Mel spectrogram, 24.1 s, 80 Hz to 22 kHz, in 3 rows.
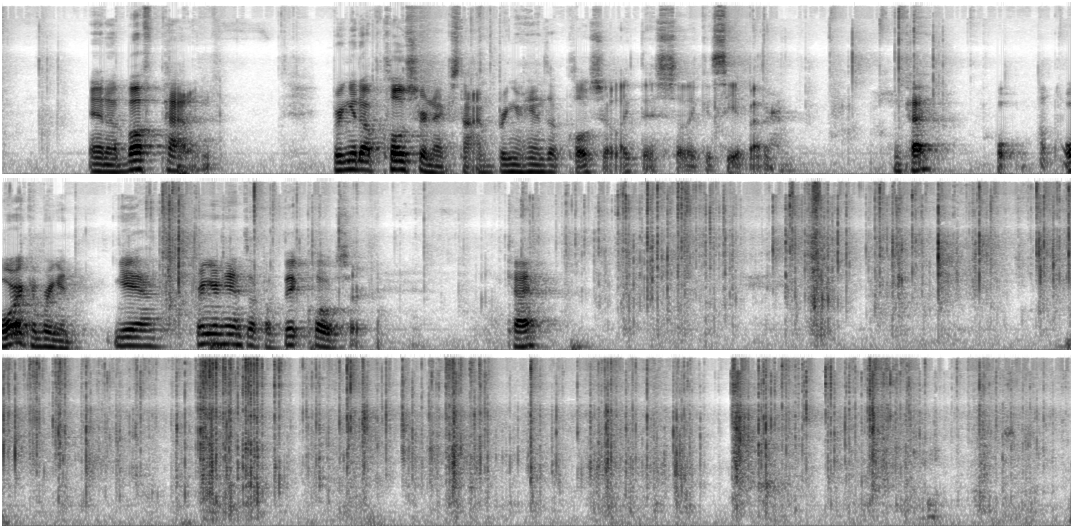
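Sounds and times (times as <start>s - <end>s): wrappers crinkling and tearing: 0.0s - 0.6s, 5.4s - 7.2s, 8.2s - 24.0s.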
